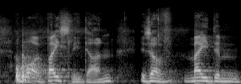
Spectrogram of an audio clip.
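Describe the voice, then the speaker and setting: A man does the talking. He pitches his voice fairly high. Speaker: podcast host. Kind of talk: casual chat.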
